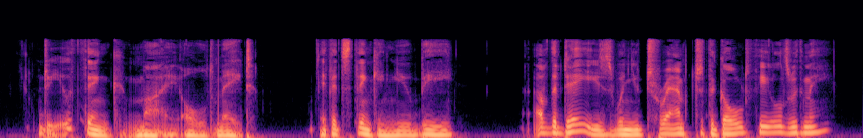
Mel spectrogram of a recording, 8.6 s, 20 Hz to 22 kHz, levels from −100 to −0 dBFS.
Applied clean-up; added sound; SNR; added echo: none; none; none; none.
